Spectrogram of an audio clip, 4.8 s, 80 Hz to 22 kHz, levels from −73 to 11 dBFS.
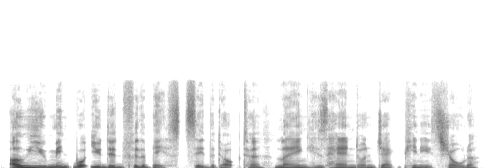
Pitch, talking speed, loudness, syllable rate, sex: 110 Hz, 235 wpm, -22 LUFS, 4.8 syllables/s, male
